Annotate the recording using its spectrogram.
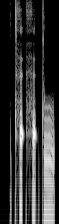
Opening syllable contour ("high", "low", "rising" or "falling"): high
